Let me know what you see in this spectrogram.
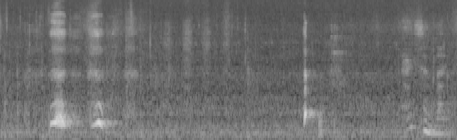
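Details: A baby girl laughing and babbling with hiccups: short, abrupt hiccup sounds mixed with giggles; ordinary infant hiccups.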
